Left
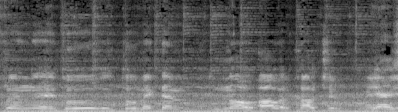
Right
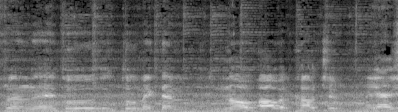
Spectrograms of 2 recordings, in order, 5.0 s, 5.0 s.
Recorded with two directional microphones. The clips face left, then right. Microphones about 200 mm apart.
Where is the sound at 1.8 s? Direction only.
10° left (ahead or behind).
